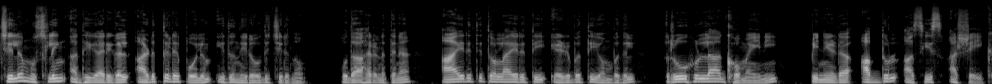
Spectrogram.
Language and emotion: Malayalam, neutral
